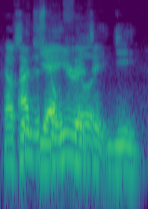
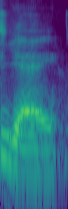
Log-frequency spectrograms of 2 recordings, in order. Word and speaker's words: Ye: and being like yeah it's yay how do you know because that's what he changed his name to yeah but how do you know that he doesn't pronounce it ye because I have heard him refer to himself as yet I just mess around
